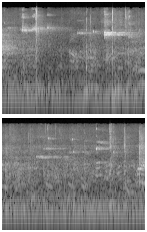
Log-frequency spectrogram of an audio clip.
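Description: Sneakers squeak on a hard floor.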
